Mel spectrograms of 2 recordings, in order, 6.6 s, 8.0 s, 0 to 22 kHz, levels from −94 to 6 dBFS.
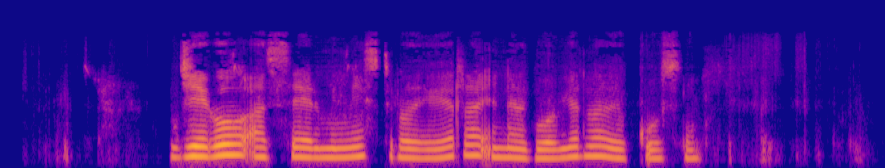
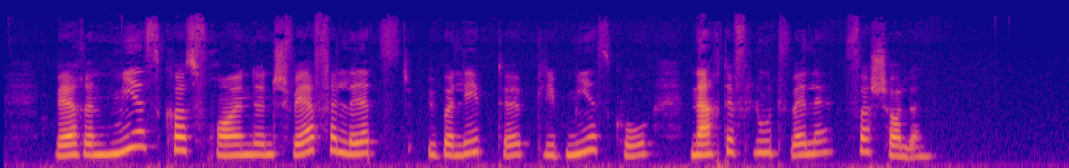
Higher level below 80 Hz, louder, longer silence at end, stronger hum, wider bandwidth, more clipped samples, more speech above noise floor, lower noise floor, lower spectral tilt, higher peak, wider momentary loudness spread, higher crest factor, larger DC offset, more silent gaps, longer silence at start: second, -66 dBFS vs -60 dBFS; first, -23 LUFS vs -27 LUFS; first, 1.4 s vs 1.05 s; neither; second, 10.5 kHz vs 16 kHz; neither; about the same, 42 dB vs 40 dB; about the same, -64 dBFS vs -67 dBFS; first, -6.5 dB/octave vs -4.5 dB/octave; about the same, -4 dBFS vs -6 dBFS; first, 15 LU vs 11 LU; about the same, 20 dB vs 22 dB; neither; neither; about the same, 0.5 s vs 0.4 s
